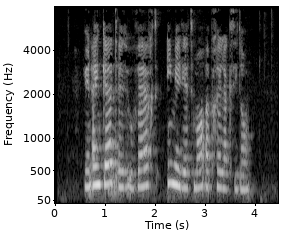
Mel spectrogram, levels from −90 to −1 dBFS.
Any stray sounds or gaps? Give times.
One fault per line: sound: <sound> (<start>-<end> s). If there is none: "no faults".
no faults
